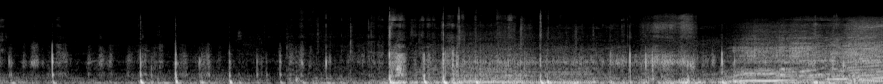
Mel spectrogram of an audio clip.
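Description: Rustling and knocking of a phone rubbing against clothing and a seatbelt inside the car. From about seven seconds in, the Ripp-supercharged 3.6-litre V6 of a Dodge Challenger accelerates, its pitch rising and then holding.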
